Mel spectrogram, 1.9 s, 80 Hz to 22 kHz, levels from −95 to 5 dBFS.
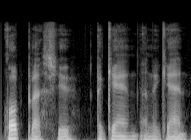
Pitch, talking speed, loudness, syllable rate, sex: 95 Hz, 190 wpm, -22 LUFS, 5.1 syllables/s, male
